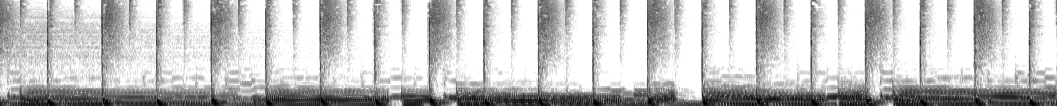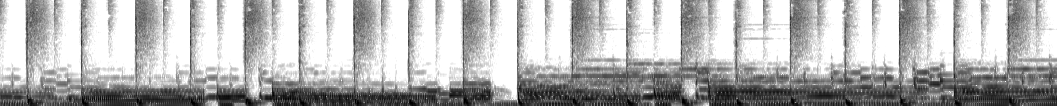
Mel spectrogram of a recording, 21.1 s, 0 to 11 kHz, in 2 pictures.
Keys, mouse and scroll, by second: 0.0 click, 1.3-2.5 typing, 5.5 click, 6.1 ctrl+d, 6.9 ctrl+d, 7.4 ctrl+d, 8.1 ctrl+d, 8.7 ctrl+d, 12.2 click, 12.8 click, 15.8-16.9 middle drag, 17.4 click, 18.1-20.7 typing.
